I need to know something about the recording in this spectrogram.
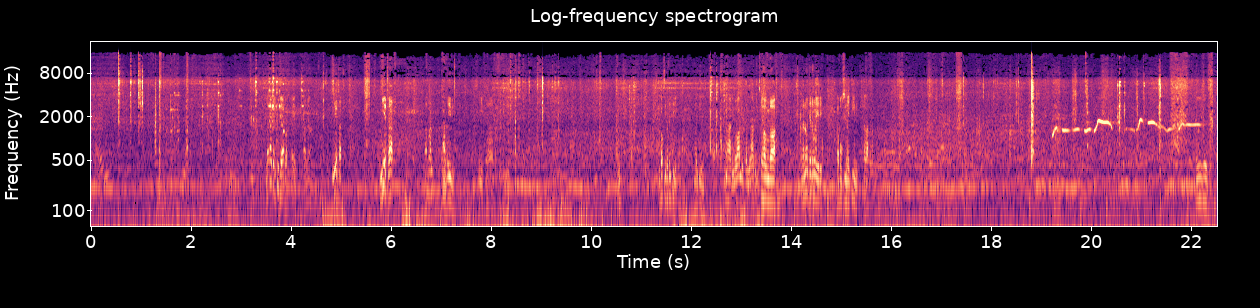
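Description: Metal tools clank and knock against an engine.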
